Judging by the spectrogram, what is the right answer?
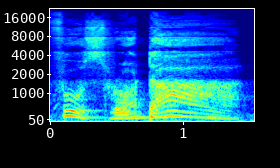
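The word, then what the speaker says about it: Fus Ro Dah: Yeah, Fusroda!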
